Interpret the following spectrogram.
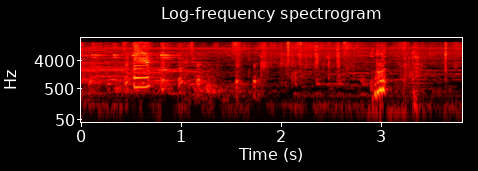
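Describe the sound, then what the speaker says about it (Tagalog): Pet chickens cluck and squawk in short, scattered calls close by, with one louder squawk near the end amid quiet yard noise. "Maya papaligo po tayo ng ating mga alagang manok."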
